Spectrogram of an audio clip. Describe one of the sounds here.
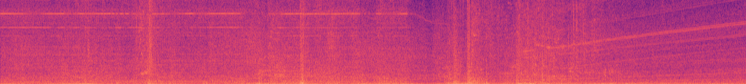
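A race car engine roars and revs at high speed.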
